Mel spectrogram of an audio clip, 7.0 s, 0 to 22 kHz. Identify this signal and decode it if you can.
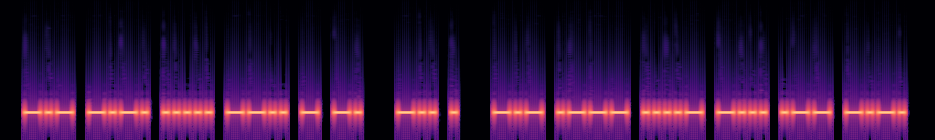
Morse code, heard as a keyed tone, about 30 wpm, 700 Hz. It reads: KC5ZTN DE KJ4BWC
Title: USA Callsign DE Callsign 30wpm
